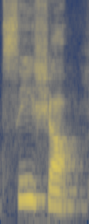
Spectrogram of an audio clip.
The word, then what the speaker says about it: C#: लगा रहे होते हैं इसको प्रोनाउंस करते हैं शाप सी शप ये एक मॉडर्न लैंग्वेज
